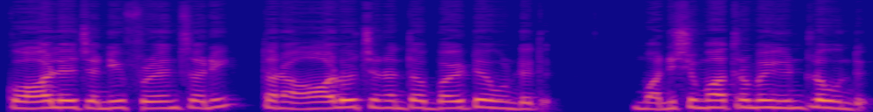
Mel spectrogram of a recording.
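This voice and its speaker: A man's voice: high-pitched, level tone, brisk, a little mellow, dry recording, clean studio sound, natural voice. A man voicing an angry, aggrieved husband who speaks curtly and accusingly in a family story. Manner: accusing, curt.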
